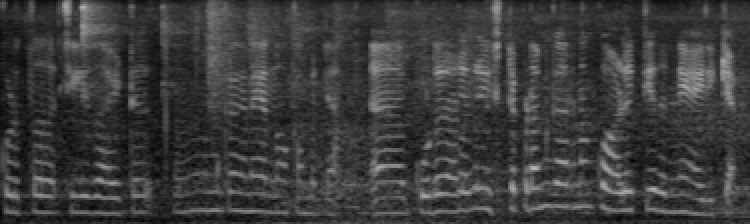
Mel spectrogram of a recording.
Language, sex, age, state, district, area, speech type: Malayalam, female, 30-45, Kerala, Idukki, rural, spontaneous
